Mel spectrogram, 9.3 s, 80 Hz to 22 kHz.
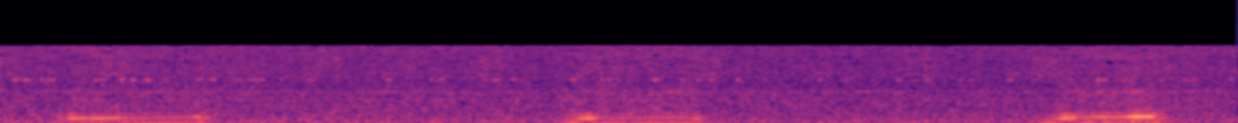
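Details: Sleeping adult recorded after clonazepam (noted as "5 clonazepam"), with uncertainty whether the sounds are moaning or snoring: three low, steady voiced moans about four seconds apart over faint room hiss; sleep moaning.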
